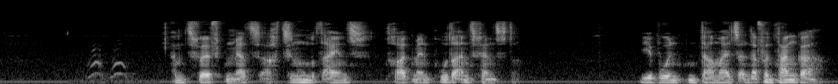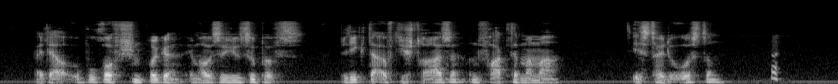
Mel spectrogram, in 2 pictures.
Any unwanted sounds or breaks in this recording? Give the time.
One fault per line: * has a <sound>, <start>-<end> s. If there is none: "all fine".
* has a bark, 0.8-1.4 s
* has a laugh, 16.1-16.2 s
